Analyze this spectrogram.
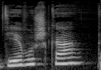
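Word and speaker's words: Djewuschka (девушка): Bei der Aussprache bitte aufpassen und nicht mit dem Wort Derduschka verwechseln, denn Derduschka hieß Opa. – Opa. Und die Wörter unterscheiden sich nur durch einen Buchstaben. Djewuschka, der dritte Buchstabe ist W und bei Derduschka D.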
